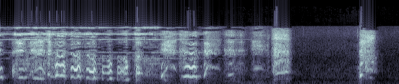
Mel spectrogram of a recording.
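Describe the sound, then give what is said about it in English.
A telephone bell rings in short bright bursts beneath a person talking, then a last brief ring sounds alone after a moment of silence. “Oh, let it ring. Let it go on ringing.”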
